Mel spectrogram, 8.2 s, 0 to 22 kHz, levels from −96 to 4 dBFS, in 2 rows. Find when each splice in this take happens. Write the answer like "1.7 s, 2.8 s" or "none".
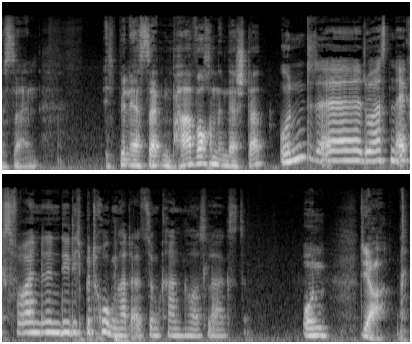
2.7 s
